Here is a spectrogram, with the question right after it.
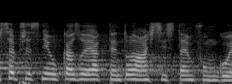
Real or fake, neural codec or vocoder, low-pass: real; none; 7.2 kHz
